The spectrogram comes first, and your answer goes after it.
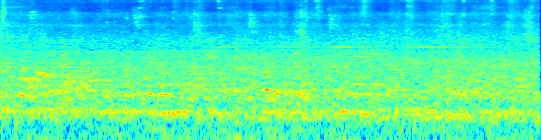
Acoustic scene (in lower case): subway station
